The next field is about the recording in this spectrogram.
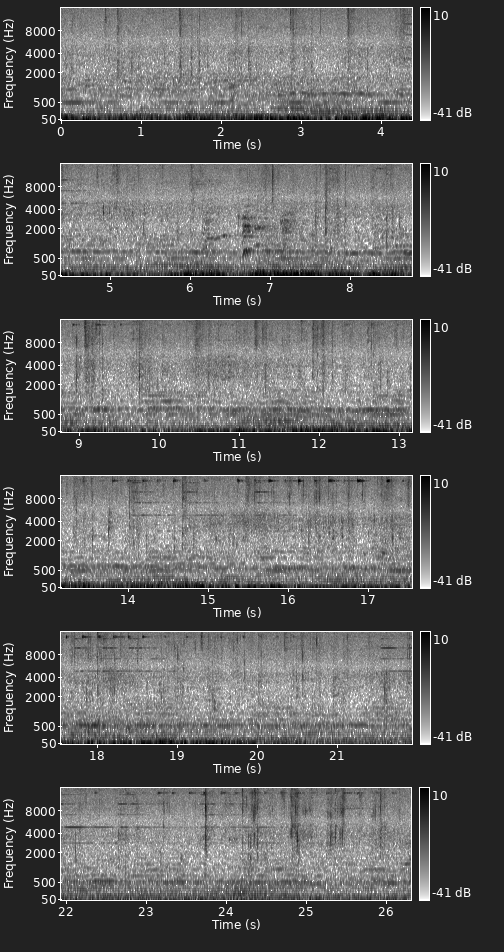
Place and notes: walking in the morning time along the keizergracht channel in the direction of the church morning bells
international city scapes - social ambiences and topographic field recordings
